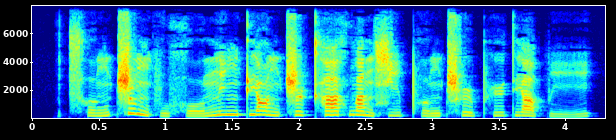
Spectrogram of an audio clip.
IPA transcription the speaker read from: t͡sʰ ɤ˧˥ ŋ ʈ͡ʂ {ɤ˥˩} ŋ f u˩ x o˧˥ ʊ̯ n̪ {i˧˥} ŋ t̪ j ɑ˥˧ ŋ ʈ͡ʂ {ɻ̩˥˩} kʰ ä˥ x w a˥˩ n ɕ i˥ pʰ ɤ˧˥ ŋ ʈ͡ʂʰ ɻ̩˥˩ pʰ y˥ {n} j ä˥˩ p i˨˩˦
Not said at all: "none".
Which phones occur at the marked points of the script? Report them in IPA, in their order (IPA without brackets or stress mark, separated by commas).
ɤ˥˩, i˥, ɻ̩˥˩, t̪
